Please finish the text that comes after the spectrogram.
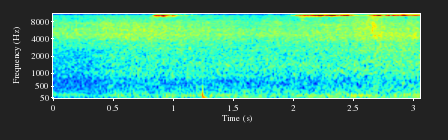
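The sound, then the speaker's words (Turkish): Steady rush-hour city traffic in Mecidiyeköy, Istanbul, Turkey, one of the busiest rush-hour spots, in early December: a continuous low rumble of engines and tires, with a brief sharp thump partway through and a faint high whine running above the din. No one speaks. “Aslında İstanbul'un daha boş e, haliyle karşıma çıkacağını düşünmüştüm ama e, mesai trafiğinin en fazla yaşandığı noktalardan birindeyiz. İstanbul'da Mecidiyeköy'deyiz.”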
